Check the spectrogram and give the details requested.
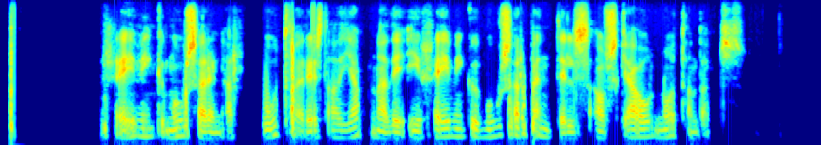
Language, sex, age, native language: Icelandic, male, 30-39, Icelandic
